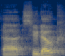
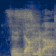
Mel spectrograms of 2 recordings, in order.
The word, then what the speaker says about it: Sudock: I am here today with Harry Sudock, which I've been Sudock. Damn it! I realized I've been pronouncing it wrong for 4 years. That was my attempt at fixing it, and I still botched it.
